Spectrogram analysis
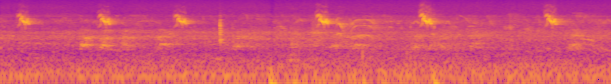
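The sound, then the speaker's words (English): Sparrow calls: six short, high chirps at uneven intervals over a faint background hum. “Sparrow.”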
